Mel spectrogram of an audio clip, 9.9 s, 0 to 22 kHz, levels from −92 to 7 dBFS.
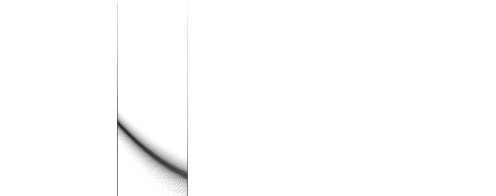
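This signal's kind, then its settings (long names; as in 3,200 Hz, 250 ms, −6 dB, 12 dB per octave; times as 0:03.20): pitch glide with a swell sine, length 1.40 s, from 1,880 Hz, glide −31.5 semitones, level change −15 dB, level −7 dB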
